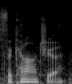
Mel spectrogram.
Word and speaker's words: focaccia: in your house is how you say focaccia it's focatra I don't know that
